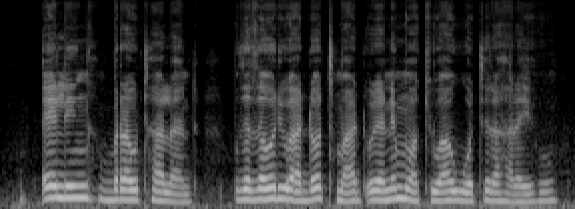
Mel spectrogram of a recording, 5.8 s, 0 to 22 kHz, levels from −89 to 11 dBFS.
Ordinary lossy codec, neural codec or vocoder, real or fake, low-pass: none; vocoder, 44.1 kHz, 128 mel bands, Pupu-Vocoder; fake; none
